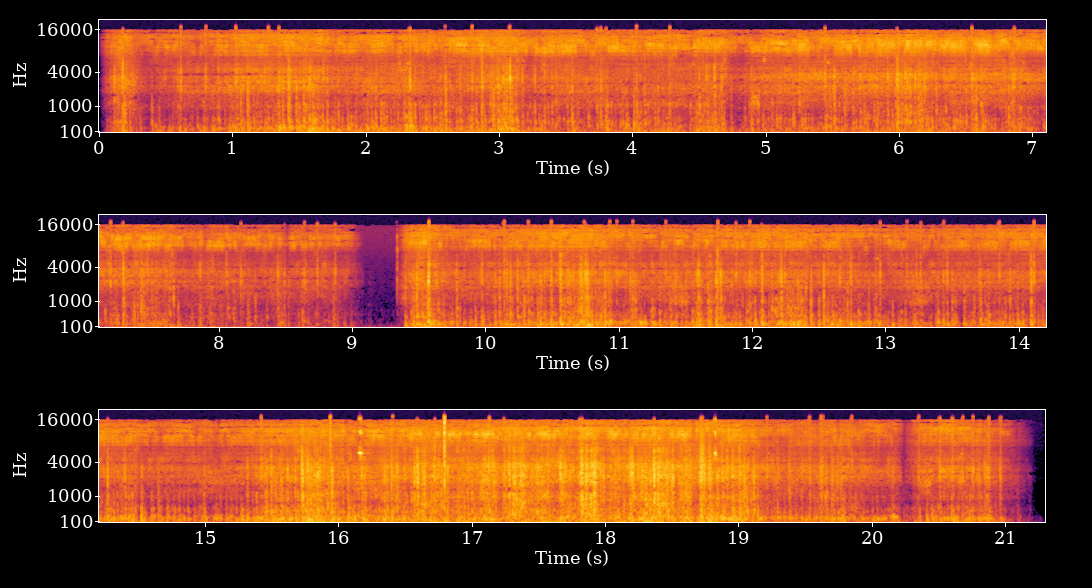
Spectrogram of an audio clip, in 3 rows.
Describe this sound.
Salad spinner
Mike at 4" distance.
Salad spinning mechanism miked while being operated.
